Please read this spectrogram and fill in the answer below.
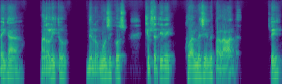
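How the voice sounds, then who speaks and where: A man speaks at a fairly low pitch with ordinary pitch variation. His pace is moderate. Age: 60s. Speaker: band musician and director. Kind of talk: interview.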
